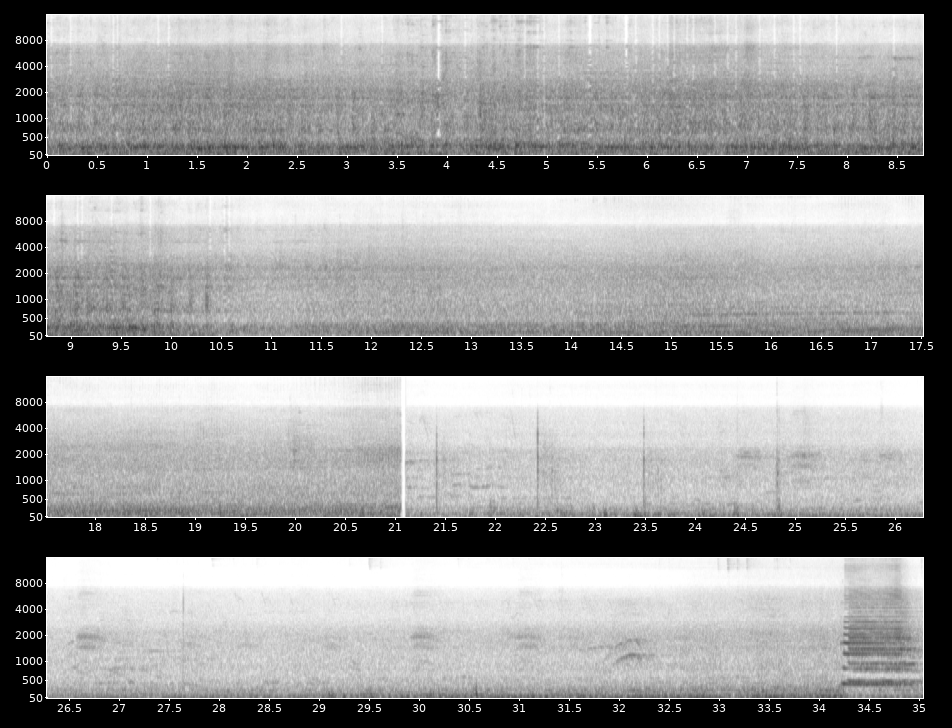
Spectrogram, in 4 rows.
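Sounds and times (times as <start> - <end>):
train wheels clattering over rail joints: 0.0 - 12.8
train running away: 0.0 - 35.0.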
